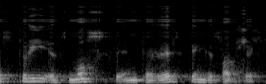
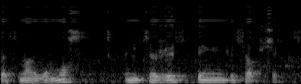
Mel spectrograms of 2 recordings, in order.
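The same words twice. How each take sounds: First: Slow error reading. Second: "the most" rises, "interesting subject" is drawn out slow and soft; stressed correction. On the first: Teacher reads the wrong sentence aloud slowly to the students. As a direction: read "history is most interesting subject" slowly, word by word, without "the". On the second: Teacher gives students the corrected "the most interesting subject". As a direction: lift the word "the" on a rising tune, then say "interesting subject" slowly. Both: Shown as a demonstration. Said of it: "يبقى مش اسمها the most".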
